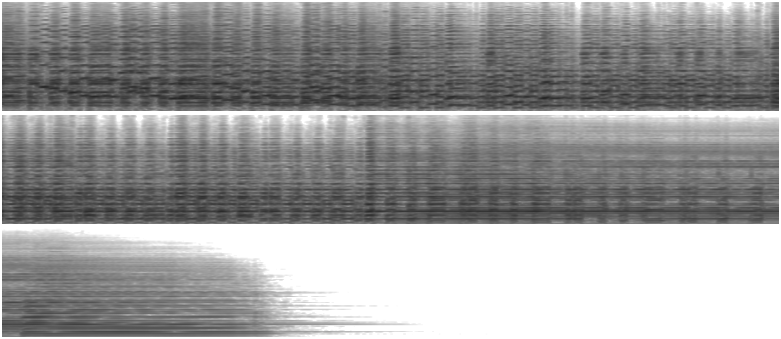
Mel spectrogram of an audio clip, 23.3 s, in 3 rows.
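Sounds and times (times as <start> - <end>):
Bulgarian folk dance music: 0.0 - 18.2.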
